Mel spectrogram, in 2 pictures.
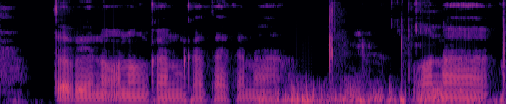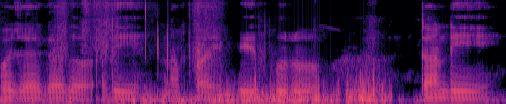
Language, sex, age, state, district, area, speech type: Santali, male, 30-45, Jharkhand, East Singhbhum, rural, spontaneous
